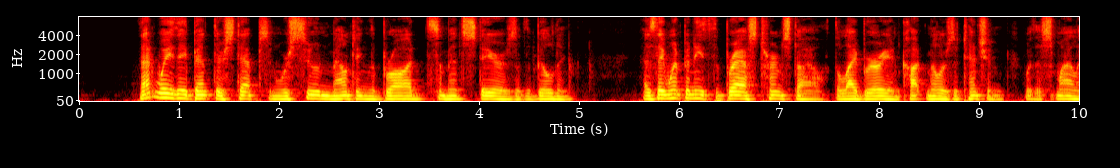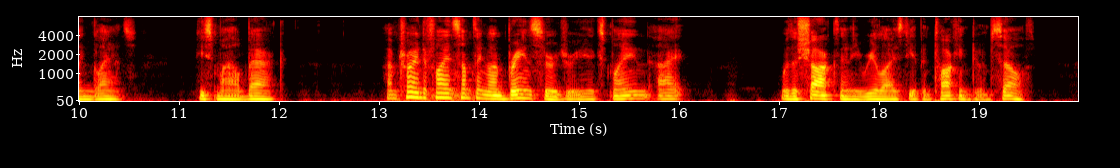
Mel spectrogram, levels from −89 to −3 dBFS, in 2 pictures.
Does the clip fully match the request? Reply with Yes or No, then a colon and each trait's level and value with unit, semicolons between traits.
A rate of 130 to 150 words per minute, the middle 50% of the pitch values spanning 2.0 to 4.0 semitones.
No: average, 180 wpm; average, 2.8 semitones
